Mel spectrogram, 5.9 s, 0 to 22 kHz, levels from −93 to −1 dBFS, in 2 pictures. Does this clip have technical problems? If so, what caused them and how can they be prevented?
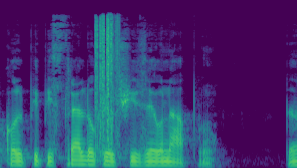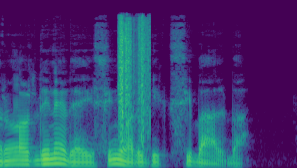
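Yes. Cable scratch noise appears from 0.95 to 1.20 s, just after "col pipistrello", and again from 4.15 to 4.48 s. It is rough rustling about as loud as the speech, and somewhat louder the second time. It is likely caused by a worn connector or cable whose contact resistance flickers as it moves. A waveform shows jagged, irregular bursts, and a spectrogram shows ragged broadband vertical streaks. Replacing or securing worn cables and connectors prevents this.

Channel delay (comb filtering) makes the speech hollow and phasey from 2.16 to 3.16 s. One channel lags by under a millisecond, and summing to mono cancels shared content from about 700 Hz upward at regular intervals. A spectrogram shows evenly spaced dark horizontal bands. Checking channel alignment before any mono fold-down prevents it.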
